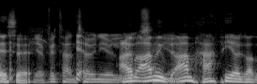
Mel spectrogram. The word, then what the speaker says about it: Vitantonio: Valentino Liuzzi. Vitantonio. Oh, is it? Neither of you. Is that how you say it? Is it? Yeah, Vitantonio Liuzzi.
